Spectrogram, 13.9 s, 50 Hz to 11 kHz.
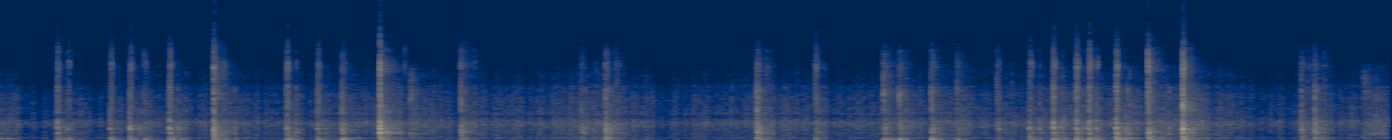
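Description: Computer keyboard typing while entering and saving a ledger in Tally ERP9: irregular bursts of sharp key clicks at close range, with brief pauses between runs and no talking.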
